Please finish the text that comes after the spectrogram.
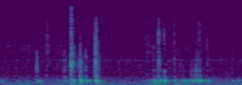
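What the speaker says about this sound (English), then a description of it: "It sounds like the dude typing on the other side." Faint keyboard typing, a few quick clicks and taps in uneven bursts, heard at low level over a quiet background with no speech.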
